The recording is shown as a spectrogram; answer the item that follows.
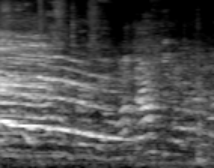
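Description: Young children's voices in a long, drawn-out high call that falls slowly in pitch, then fades into scattered classroom chatter.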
